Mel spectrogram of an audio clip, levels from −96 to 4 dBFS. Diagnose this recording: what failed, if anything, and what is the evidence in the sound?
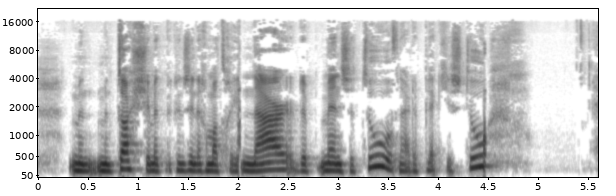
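The codec stage failed, and the cause is likely MP3 compression at a low bitrate. Throughout the speech there is a plainly audible watery, swirly texture, with s sounds turning metallic and consonant onsets smeared. The damage level fits a bitrate around 64 kbps. A spectrogram would show a hard ceiling where the treble is cut off, and above the dense low band, scattered time-frequency blocks flickering on and off from frame to frame as weak lines are zeroed.

The storage or network path delivered damaged data in a compressed stream at two points. The first is 1.98 to 2.02 s, between "mijn tasje met kunstzinnige" and "naar de mensen toe". The second is 4.43 to 4.48 s. Each is a brief glitch. The decoder misread the corrupted frames, lost sync and hunted for the next header. On a waveform each shows a short discontinuity. 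A spectrogram would show a broadband vertical smear.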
